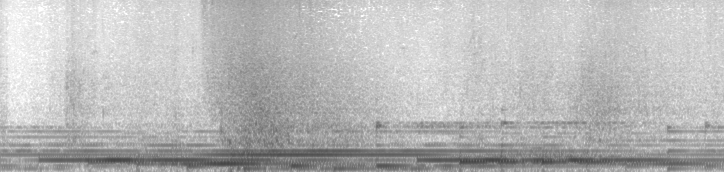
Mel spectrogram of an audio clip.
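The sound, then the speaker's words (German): Ocean waves wash in and recede in a couple of soft, broad surges, blended with a steady, sustained musical drone that hums underneath throughout. No one speaks. “Spürst die Wellen und die Klänge in dir.”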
